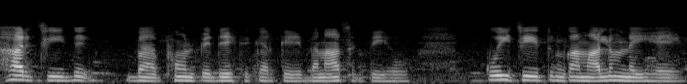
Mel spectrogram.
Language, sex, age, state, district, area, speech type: Hindi, female, 60+, Uttar Pradesh, Lucknow, rural, spontaneous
